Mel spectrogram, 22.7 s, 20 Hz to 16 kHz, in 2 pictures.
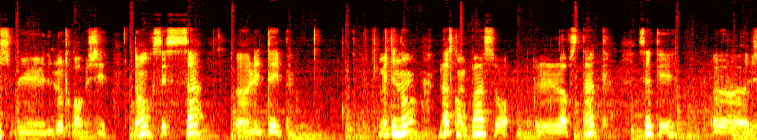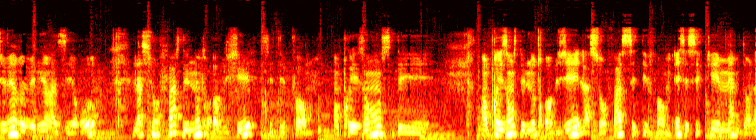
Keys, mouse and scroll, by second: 3.5 click, 5.7 space, 6.0-12.0 drag, 12.0 shift+Left, 13.8 scroll up 2, 15.6 space, 19.6-22.7 middle drag.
